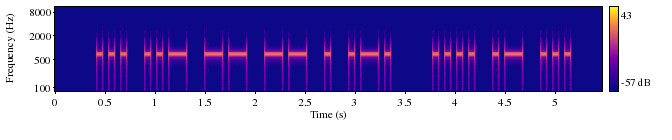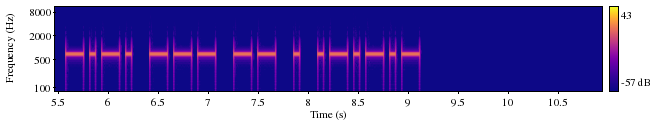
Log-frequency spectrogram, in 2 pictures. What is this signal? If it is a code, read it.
Morse code, heard as a keyed tone, about 20 wpm, 700 Hz. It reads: SUMMER HAS COME.
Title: Sentences from Top 1100 Words 20wpm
